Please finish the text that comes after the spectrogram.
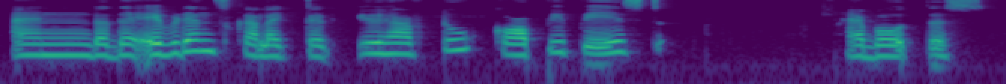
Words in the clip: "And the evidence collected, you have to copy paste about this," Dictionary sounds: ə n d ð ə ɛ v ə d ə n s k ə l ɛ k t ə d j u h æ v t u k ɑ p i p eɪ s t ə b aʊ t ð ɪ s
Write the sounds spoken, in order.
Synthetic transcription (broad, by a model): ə n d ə ɛ v ə d ə n s k ə l ɛ k t ə d j u h æ v t u k ɑ p i p eɪ s t ə b aʊ t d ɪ s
